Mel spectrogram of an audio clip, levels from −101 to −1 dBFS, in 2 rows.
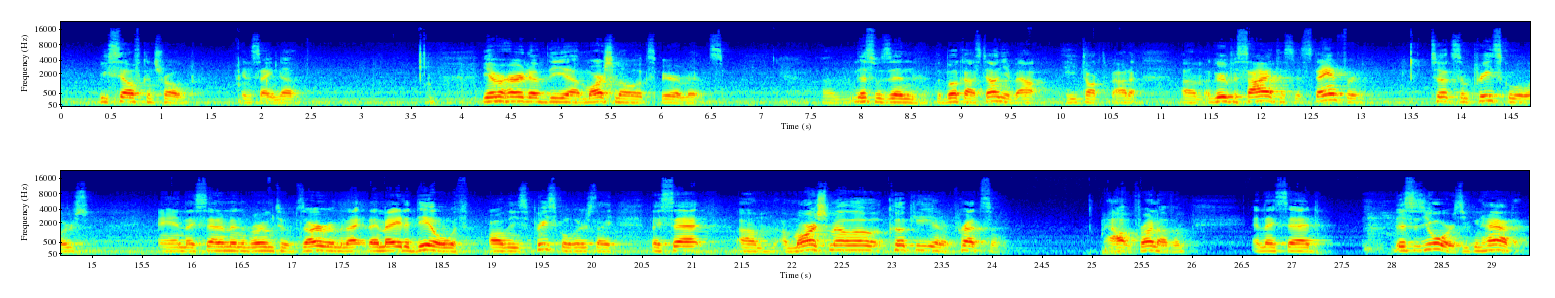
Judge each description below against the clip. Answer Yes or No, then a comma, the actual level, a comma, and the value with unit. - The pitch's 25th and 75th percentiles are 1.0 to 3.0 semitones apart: No, average, 3.5 semitones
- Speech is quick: No, average, 170 wpm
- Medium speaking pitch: Yes, medium, 145 Hz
